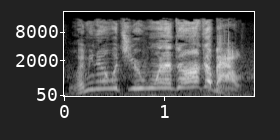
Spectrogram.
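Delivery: very high, silly falsetto; mock pleading. Host begging viewers to send topics, mock pleading in falsetto.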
